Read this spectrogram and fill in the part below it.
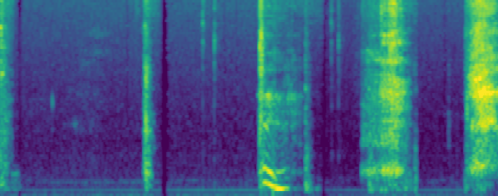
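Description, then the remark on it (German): A man yawns again with a drawn-out, breathy exhale that slides down in pitch, followed by a couple more loud, airy breaths. Nobody speaks, and a faint steady hum sits underneath. “Und er gähnt wieder.”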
